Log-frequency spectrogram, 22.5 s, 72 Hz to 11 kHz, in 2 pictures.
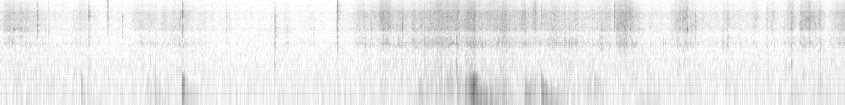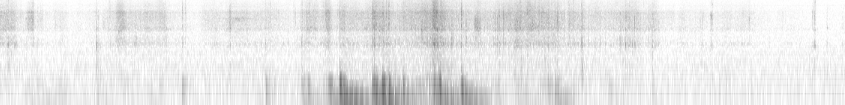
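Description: Nylon rustling and crinkling as gear is stuffed into an Osprey Volt 75 backpack and its straps and buckles are worked, with scattered sharp clicks and a few dull low thumps around six and sixteen seconds in.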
